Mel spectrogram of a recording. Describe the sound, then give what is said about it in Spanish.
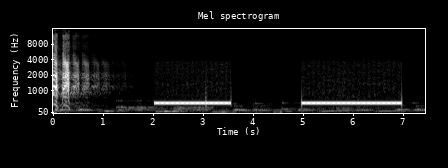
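A brief burst of laughter gives way to two long, steady phone ringback tones, each lasting about a second and a half and separated by a pause, with faint background murmur, as a call is placed to a beauty salon to book an appointment. “Voy a llamarlo para sacar cita ya.”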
